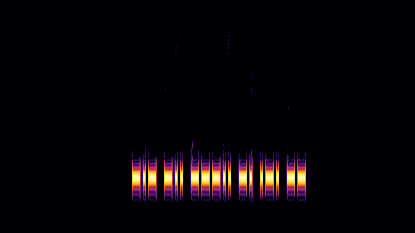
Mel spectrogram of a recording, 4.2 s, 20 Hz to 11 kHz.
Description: Morse code, heard as a keyed tone, about 47 wpm, 700 Hz. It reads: KD8NRM
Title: USA Call Signs - 6 Characters - Repeated 2x - 45wpm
